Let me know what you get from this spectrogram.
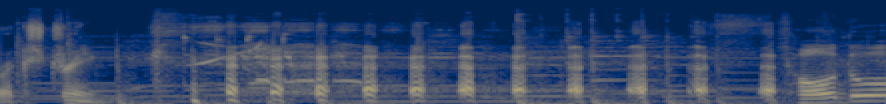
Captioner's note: A hearty laugh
